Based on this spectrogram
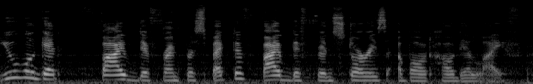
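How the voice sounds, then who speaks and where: Her voice bright and sharp, a woman speaks at a medium pitch with lively intonation. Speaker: vlogger. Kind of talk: personal vlog monologue. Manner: jumps between topics.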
